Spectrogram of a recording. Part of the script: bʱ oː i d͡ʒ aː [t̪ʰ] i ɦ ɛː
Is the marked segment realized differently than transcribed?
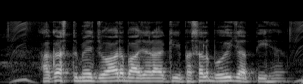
yes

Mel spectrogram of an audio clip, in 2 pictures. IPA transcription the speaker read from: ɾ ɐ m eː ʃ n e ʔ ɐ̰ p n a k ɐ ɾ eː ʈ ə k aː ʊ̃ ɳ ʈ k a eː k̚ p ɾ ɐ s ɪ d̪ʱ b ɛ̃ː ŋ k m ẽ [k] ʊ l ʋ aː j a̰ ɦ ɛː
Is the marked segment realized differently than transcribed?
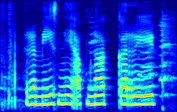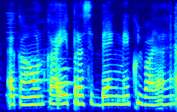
yes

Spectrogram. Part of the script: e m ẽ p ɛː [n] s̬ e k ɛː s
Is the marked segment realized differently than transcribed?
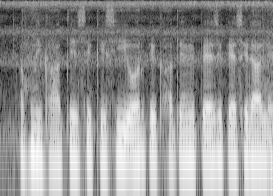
yes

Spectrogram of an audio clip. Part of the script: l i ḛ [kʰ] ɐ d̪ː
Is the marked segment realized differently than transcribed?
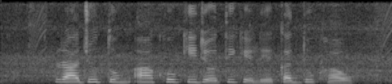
yes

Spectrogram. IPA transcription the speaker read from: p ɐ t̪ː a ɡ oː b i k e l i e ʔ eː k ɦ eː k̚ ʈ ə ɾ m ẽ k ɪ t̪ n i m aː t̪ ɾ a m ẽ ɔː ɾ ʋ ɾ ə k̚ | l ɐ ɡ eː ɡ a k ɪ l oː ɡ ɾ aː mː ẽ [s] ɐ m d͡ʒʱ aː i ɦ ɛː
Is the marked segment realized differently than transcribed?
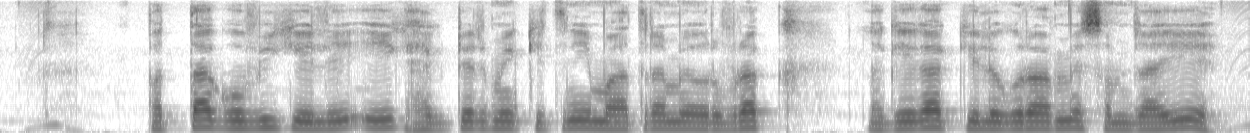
no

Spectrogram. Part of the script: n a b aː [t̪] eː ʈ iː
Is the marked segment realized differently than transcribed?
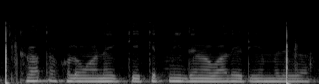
yes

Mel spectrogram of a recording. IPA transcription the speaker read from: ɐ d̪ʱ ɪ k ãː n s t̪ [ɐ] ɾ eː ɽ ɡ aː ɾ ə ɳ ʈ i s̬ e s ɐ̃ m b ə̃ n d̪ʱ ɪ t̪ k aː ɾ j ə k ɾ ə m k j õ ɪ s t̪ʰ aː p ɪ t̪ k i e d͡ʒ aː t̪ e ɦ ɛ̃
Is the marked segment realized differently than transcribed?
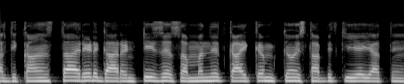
yes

